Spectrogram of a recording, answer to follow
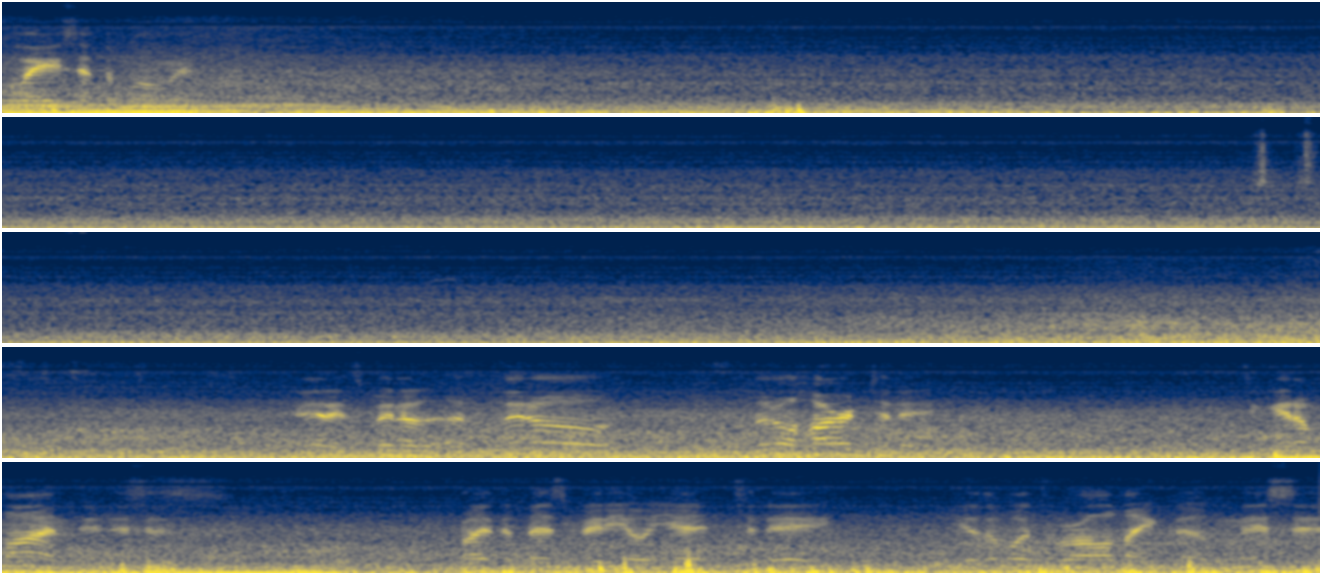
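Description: Steady low rumble of vehicle noise, with a deeper engine-like hum that fades out about five seconds in. Faint, unintelligible voices come in over the last ten seconds.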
